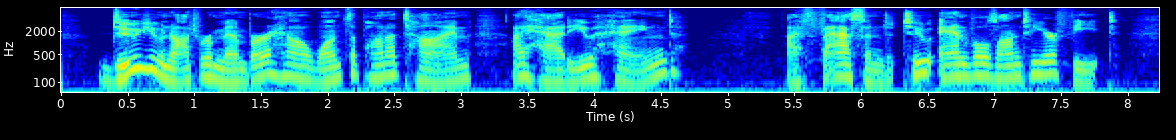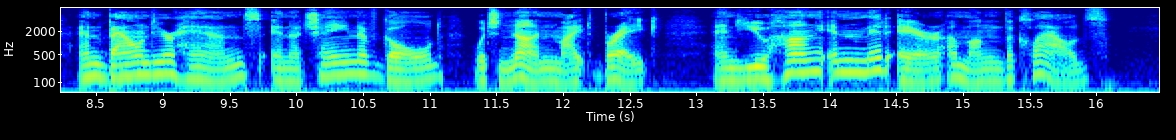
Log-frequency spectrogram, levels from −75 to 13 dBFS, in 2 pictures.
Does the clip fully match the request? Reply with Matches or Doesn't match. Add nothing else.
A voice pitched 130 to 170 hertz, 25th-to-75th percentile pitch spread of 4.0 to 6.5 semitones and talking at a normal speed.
Matches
